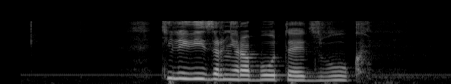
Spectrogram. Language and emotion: Russian, sad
